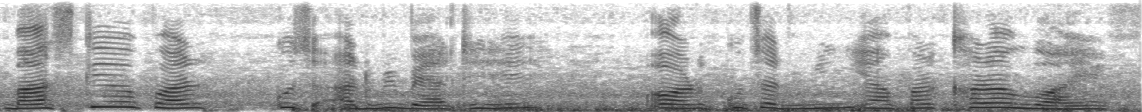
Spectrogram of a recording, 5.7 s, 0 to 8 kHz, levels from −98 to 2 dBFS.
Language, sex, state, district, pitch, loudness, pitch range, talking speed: Hindi, female, Uttar Pradesh, Hamirpur, 275 Hz, -19 LUFS, 235-305 Hz, 160 wpm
